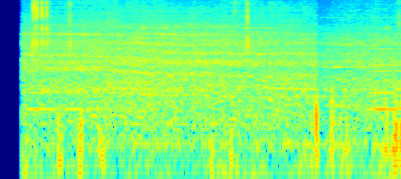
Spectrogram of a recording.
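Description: Steady rumble of rail traffic beside the line, with a few sharp clicks.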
